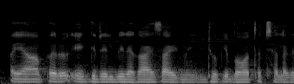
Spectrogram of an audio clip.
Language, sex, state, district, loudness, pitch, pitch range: Hindi, male, Uttar Pradesh, Budaun, -34 LUFS, 120 Hz, 115-125 Hz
